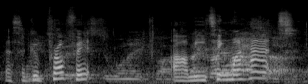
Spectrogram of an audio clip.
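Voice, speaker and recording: A man's voice: high-pitched, lively intonation, measured pace, crowd noise. A man chatting casually as he follows an auction, with wry, talkative asides. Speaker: TV antiques contestant. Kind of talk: casual chat, reacting to an auction. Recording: loud music behind.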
